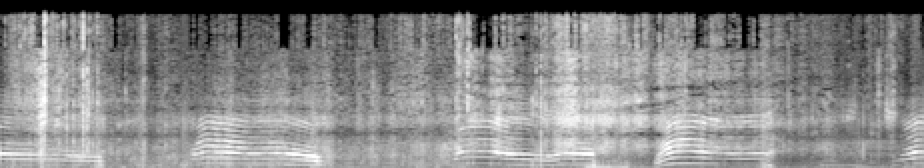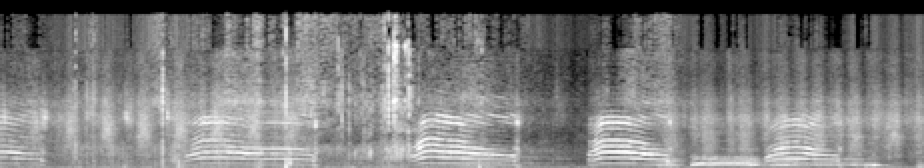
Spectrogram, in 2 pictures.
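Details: Domestic cat meowing again and again, about a dozen clear harmonic meows, each sliding downward at its end, coming every second or so, with some clicks and light noise behind.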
